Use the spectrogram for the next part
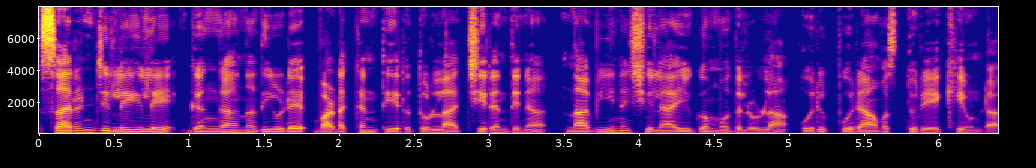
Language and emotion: Malayalam, neutral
